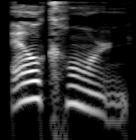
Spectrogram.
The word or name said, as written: elkhorn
